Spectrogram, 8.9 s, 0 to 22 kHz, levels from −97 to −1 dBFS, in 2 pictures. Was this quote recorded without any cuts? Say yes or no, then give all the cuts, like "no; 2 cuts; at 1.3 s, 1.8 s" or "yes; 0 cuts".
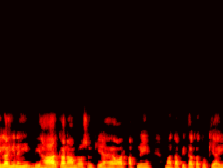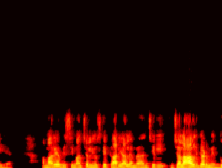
no; 1 cut; at 7.7 s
